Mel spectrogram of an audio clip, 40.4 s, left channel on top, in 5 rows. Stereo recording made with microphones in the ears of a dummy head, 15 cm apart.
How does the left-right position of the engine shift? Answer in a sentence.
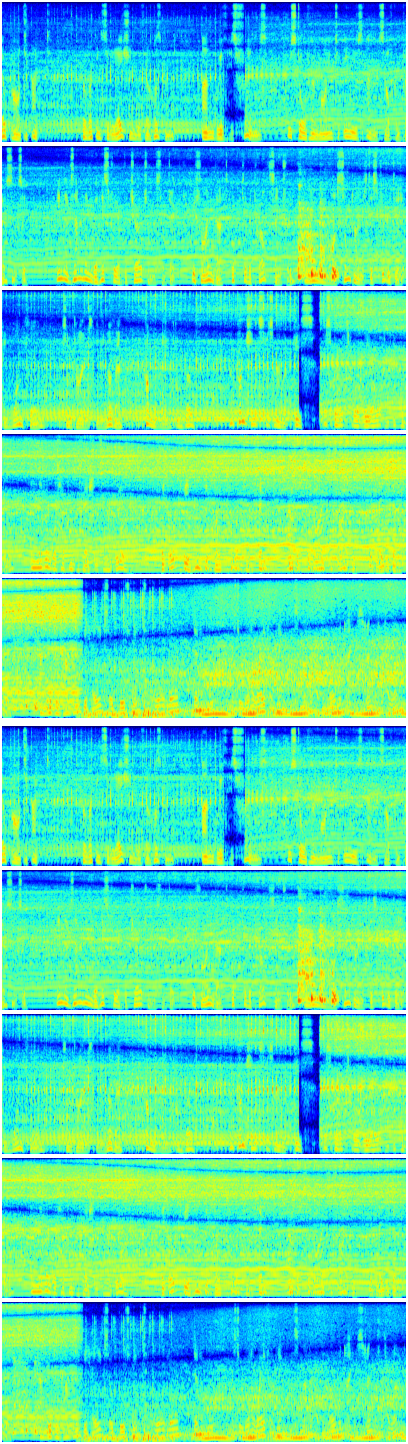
In this clip you hear the engine move to the left.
